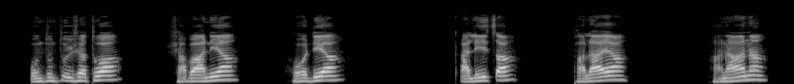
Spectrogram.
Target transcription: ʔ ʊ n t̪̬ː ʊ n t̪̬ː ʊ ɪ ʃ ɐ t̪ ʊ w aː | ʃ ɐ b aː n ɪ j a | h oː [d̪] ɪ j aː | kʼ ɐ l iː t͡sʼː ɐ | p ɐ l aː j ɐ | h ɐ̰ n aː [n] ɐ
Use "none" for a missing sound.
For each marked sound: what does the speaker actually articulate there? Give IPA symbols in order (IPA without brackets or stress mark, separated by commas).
d̪, n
